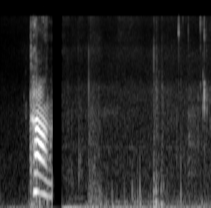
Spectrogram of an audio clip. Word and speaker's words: tongue: The O's is silent. Tongue.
